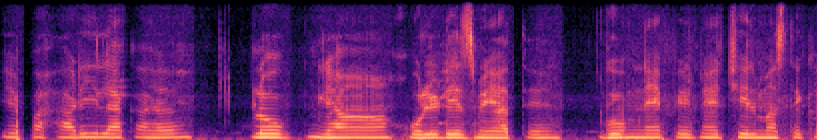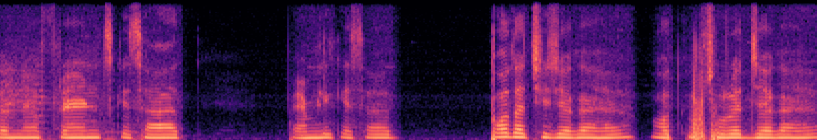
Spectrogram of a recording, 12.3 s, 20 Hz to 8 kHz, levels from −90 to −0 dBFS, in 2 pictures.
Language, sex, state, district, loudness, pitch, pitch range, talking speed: Hindi, female, Bihar, Muzaffarpur, -18 LUFS, 195 Hz, 190-200 Hz, 135 wpm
